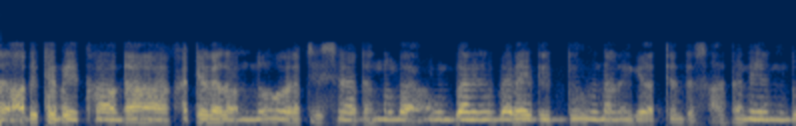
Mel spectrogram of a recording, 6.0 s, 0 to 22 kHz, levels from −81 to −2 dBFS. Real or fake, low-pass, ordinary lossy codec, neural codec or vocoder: fake; 5.4 kHz; none; codec, 16 kHz, 1 kbps, FreqCodec, smaller model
